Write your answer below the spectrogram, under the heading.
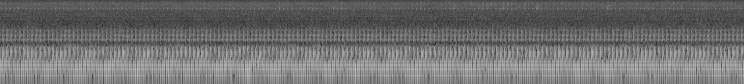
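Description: Steady, even thumping at about four beats a second with no knocks or rattles; a healthy two-stage compressor running smoothly.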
